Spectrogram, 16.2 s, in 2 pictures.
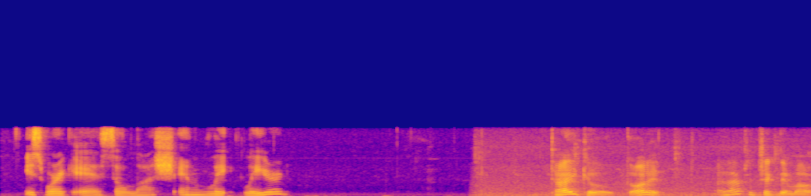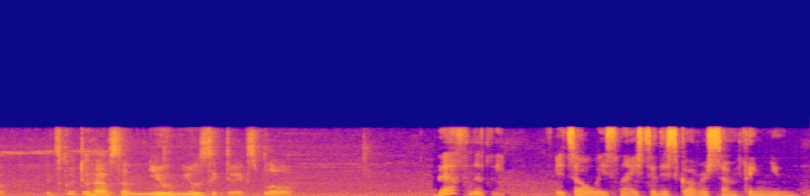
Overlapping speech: No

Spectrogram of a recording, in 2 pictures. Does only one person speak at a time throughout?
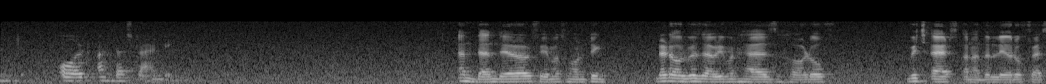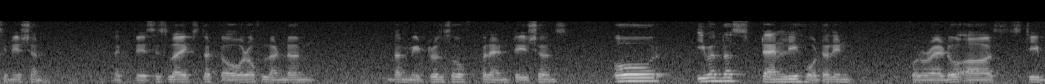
Yes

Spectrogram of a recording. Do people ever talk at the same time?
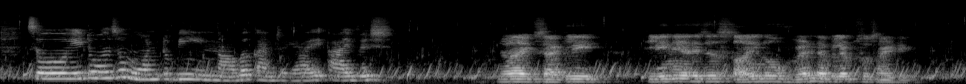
No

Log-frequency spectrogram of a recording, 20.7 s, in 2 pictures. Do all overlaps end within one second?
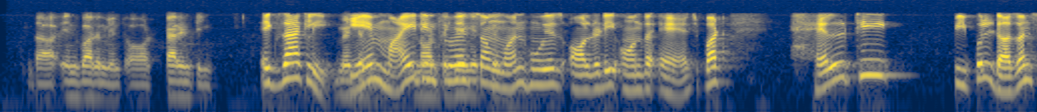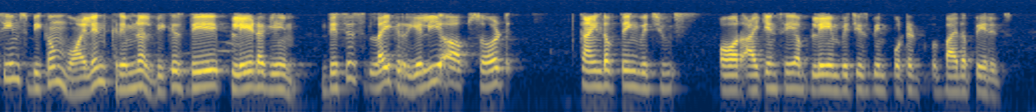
No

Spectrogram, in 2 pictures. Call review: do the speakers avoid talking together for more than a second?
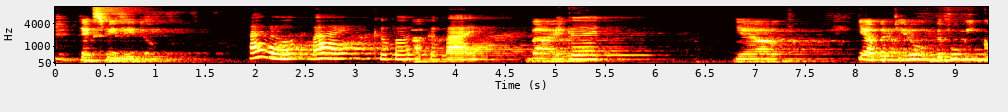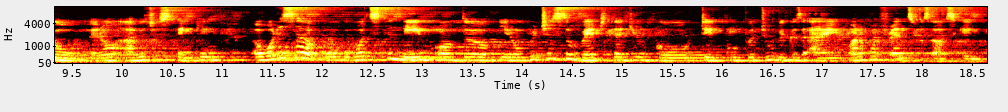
Yes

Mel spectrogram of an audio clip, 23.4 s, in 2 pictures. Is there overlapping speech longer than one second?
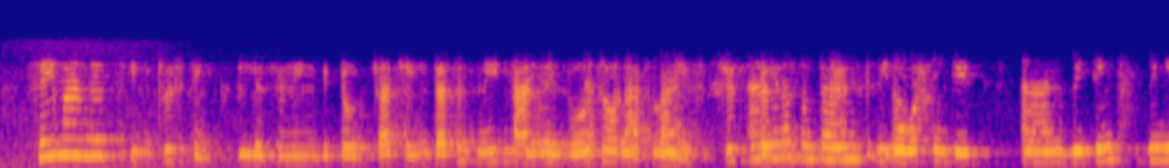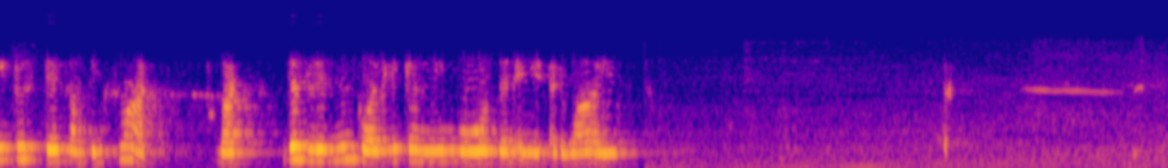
Yes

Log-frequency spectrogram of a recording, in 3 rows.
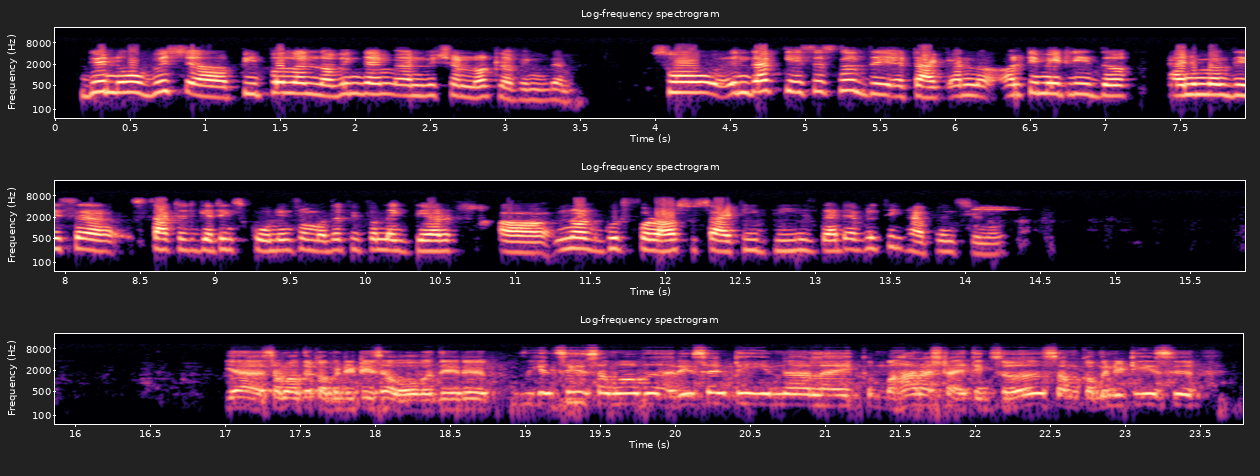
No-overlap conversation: Yes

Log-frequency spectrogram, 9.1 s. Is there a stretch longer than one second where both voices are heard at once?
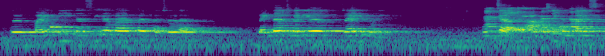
Yes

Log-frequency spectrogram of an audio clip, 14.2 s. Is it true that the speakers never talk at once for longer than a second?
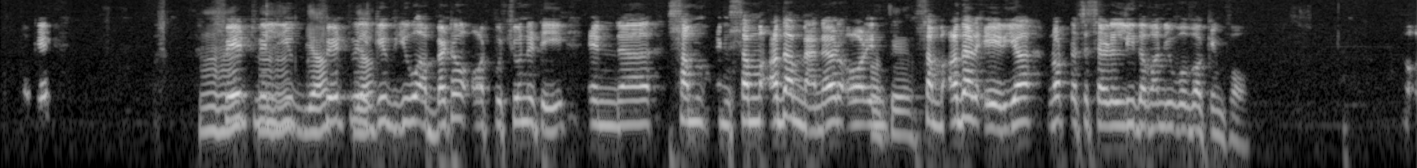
No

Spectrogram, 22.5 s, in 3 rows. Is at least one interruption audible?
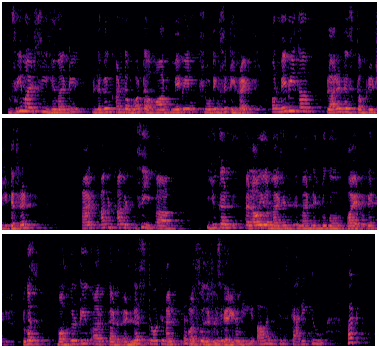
Yes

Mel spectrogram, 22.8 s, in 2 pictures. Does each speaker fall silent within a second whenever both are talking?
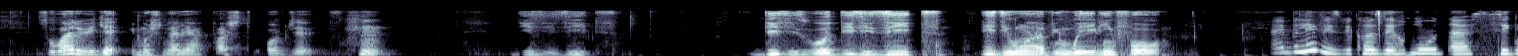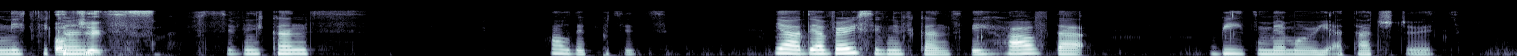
Yes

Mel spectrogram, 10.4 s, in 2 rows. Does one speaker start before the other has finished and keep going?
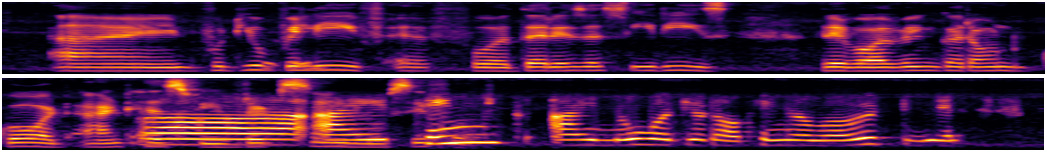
Yes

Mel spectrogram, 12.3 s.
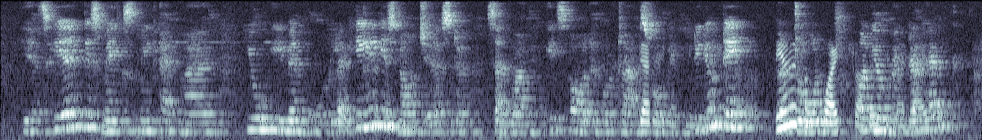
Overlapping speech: Yes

